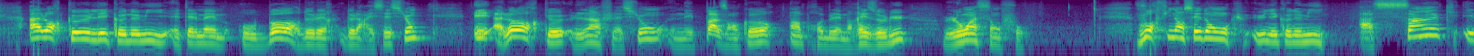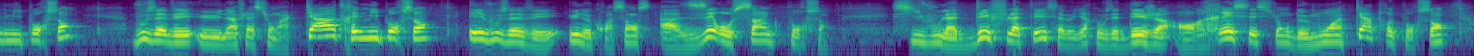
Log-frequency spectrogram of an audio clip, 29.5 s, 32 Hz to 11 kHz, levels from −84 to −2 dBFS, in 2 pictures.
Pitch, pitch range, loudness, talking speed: 155 Hz, 130-205 Hz, -17 LUFS, 120 wpm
